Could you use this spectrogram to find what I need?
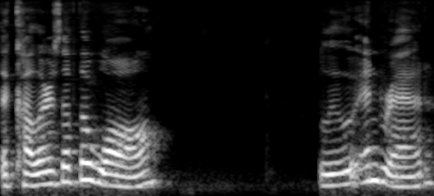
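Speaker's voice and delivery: pauses after "wall", then after "red". Showing where commas fall in a phrase, pauses after wall and red. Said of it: "listen to where I pause... we're pausing after wall and we're pausing after red".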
